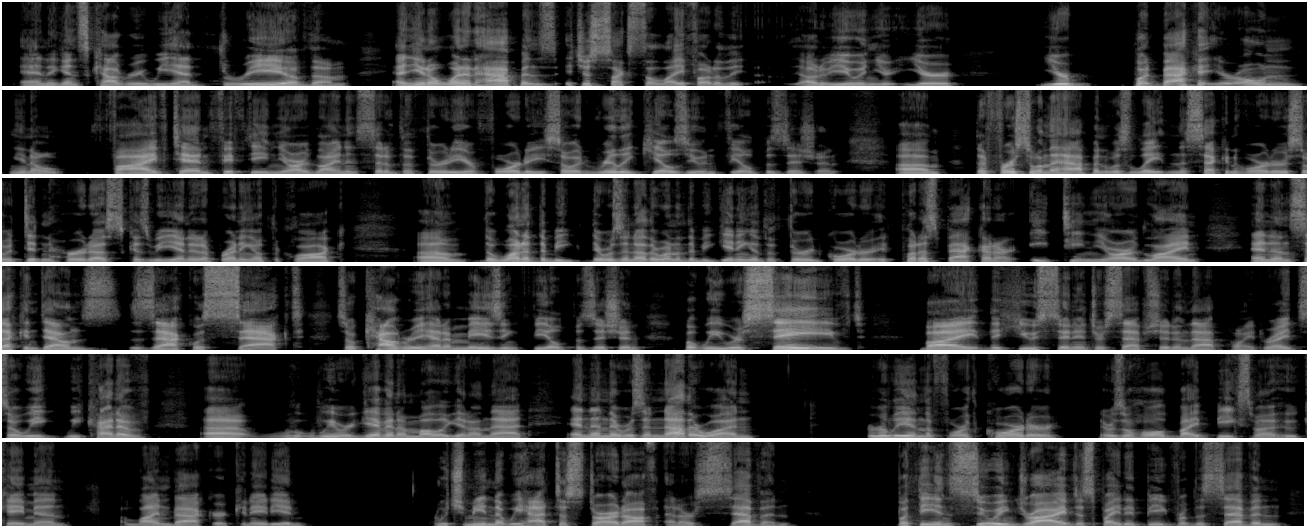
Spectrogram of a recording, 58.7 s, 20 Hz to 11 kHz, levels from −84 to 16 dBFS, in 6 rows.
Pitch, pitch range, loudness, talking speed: 120 Hz, 105-140 Hz, -27 LUFS, 190 wpm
